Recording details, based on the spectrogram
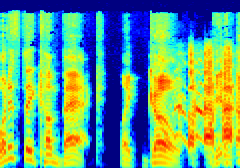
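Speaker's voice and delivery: mock frightened, urgent tone. Retelling how his wife, frightened, urged them to leave: imitating wife's frightened urging. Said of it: "she was frightened".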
